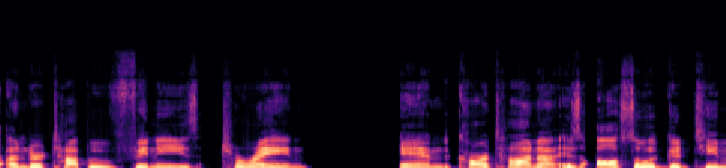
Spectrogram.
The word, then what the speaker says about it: Kartana: Is that how you say it? Kartana? Katana? Kartana. Like the sword.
